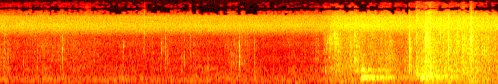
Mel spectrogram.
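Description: Thin plastic floor sheeting rustling and crackling under a body sliding and rolling across it, starting about four seconds in after a quiet stretch. A short low-pitched tone sounds in the middle of the rustling.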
